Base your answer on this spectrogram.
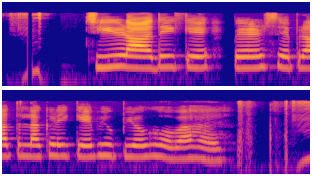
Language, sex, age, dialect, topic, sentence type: Magahi, female, 18-24, Central/Standard, banking, statement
